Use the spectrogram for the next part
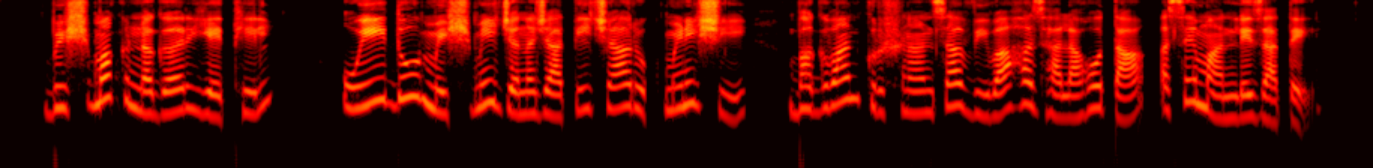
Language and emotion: Marathi, neutral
